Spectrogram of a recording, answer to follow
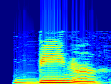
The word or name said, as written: beaner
